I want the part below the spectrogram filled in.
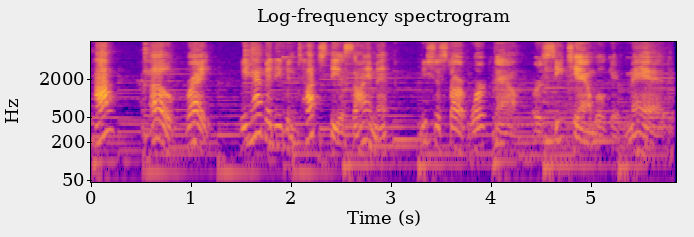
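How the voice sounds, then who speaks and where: A woman's voice: rumbling low, normal speed, loud music behind the voice, poor audio. A woman voicing a playful, bubbly schoolgirl in an amateur visual novel reading, girlish and exclamatory. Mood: cheerful. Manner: girlish, exclamatory, easily excited. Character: bubbly, playful schoolgirl interpreter who laughs loudly.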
